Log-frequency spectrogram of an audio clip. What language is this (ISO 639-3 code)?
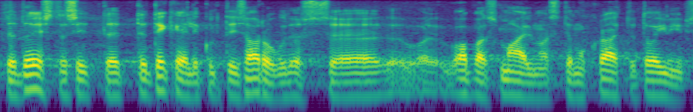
est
